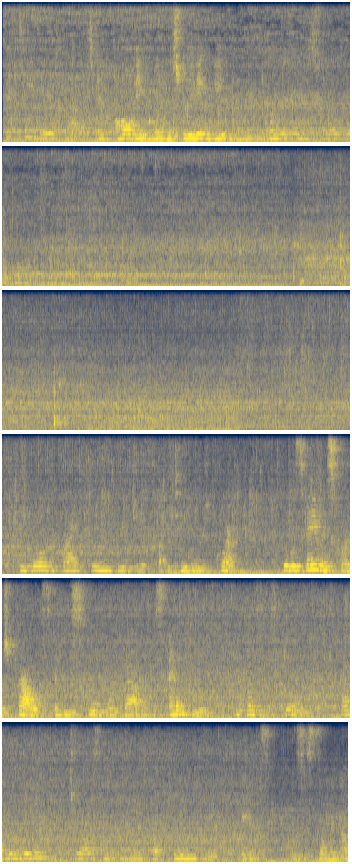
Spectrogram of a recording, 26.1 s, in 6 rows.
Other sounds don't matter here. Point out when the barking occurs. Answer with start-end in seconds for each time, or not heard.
not heard.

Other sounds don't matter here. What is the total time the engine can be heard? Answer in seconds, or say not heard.
26 s.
